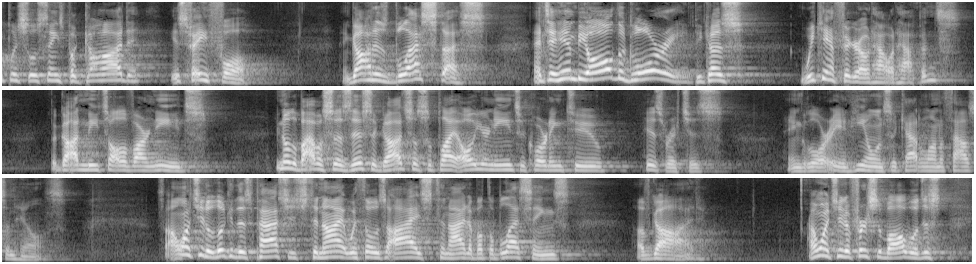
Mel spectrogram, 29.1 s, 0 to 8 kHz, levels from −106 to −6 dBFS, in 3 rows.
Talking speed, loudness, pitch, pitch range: 185 wpm, -18 LUFS, 170 Hz, 140-200 Hz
